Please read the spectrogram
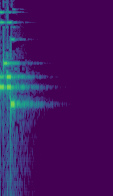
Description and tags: Just some more synthesised bleeps and beeps by me.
